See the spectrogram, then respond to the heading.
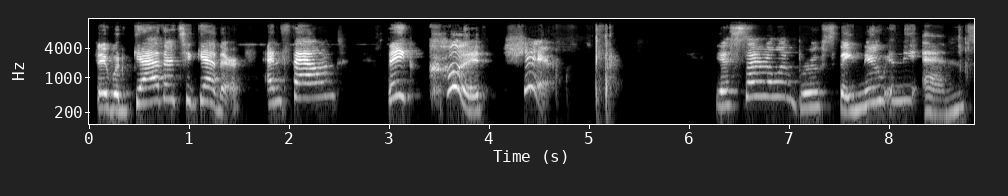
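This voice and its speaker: Slow, high-voiced woman reading to children. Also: low-quality recording. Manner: expressive, questioning, explains simply to children. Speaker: primary school teacher. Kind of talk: children's picture book read-aloud with teaching asides.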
